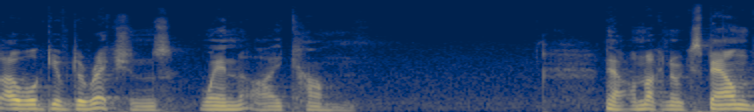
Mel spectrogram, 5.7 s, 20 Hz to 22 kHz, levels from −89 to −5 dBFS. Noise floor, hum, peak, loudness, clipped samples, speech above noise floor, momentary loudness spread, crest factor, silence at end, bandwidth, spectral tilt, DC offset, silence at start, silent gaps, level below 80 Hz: -62 dBFS; none; -12 dBFS; -32 LUFS; under 0.1%; 32 dB; 24 LU; 20 dB; 0 s; 17.5 kHz; -6.5 dB/octave; under 0.1%; 0 s; none; -60 dBFS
